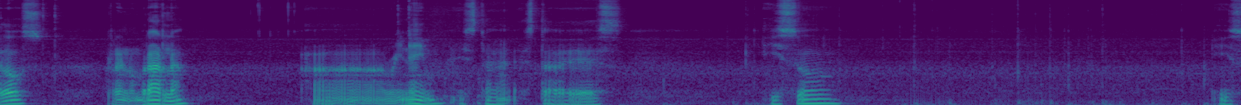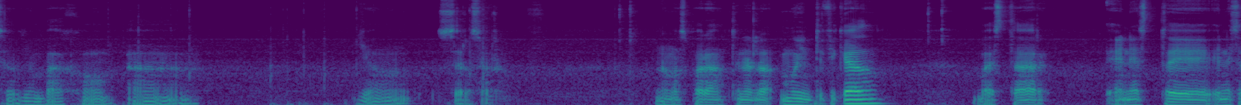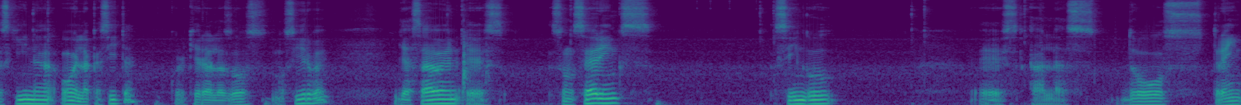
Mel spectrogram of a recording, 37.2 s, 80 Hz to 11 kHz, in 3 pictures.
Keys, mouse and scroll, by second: 0.5 middle click, 4.1 click, 7.1-15.8 typing, 18.8 click, 18.8 0, 21.8 click, 25.3 click, 29.4 click, 30.5 click, 32.5 click, 34.0 click, 35.0 click, 35.9 2.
